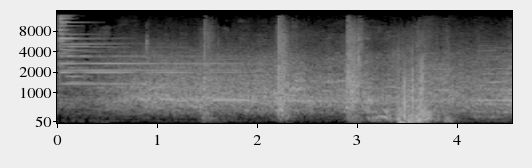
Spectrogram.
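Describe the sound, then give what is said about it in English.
A knockout punch in a televised boxing match, a Mexican boxer being knocked out: a steady arena crowd roar with a few sharp impacts landing in quick succession, and the crowd swells briefly near the end. “I think the Mexican guy just got knocked out.”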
